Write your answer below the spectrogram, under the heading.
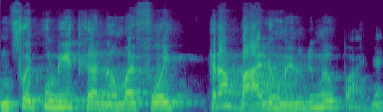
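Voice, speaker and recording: A woman with a Pernambuco accent speaks at a moderate pace in a medium pitch. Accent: Pernambuco Brazilian Portuguese. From Pernambuco, Brazilian Northeast. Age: 70s. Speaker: singer and accordionist. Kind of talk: interview.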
